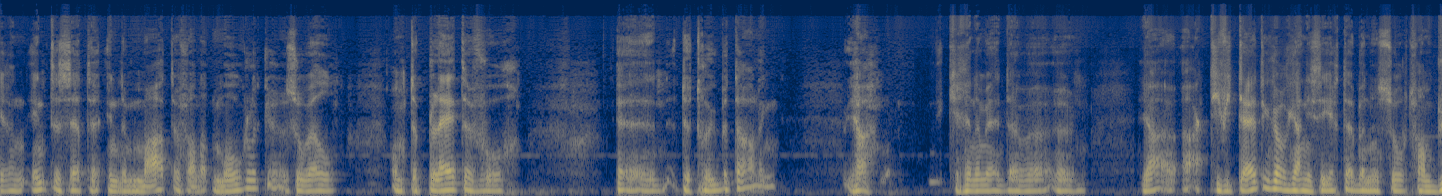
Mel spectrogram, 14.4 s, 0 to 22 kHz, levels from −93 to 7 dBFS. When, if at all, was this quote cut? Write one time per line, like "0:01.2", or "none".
0:08.4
